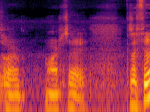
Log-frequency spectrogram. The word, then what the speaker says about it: Marseille: pronounce that is it Marseilles or Marseille because I feel like I've heard people call it Marseilles but it seems like it should be pronounced like Versailles I'll say Marseille Anyway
